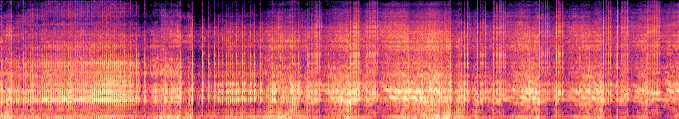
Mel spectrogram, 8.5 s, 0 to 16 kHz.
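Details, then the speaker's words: 100cc PK100 motorized bicycle two-stroke just rebuilt with a new iron-sleeved cylinder and started with no choke, running its break-in heat cycles. It burbles unevenly and blubbers at low revs; the owner thinks the mixture is running rich. "Still got to break in, so I got to let it run, do a couple heat cycles like this, with it being real fat. I think it's fat right now."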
